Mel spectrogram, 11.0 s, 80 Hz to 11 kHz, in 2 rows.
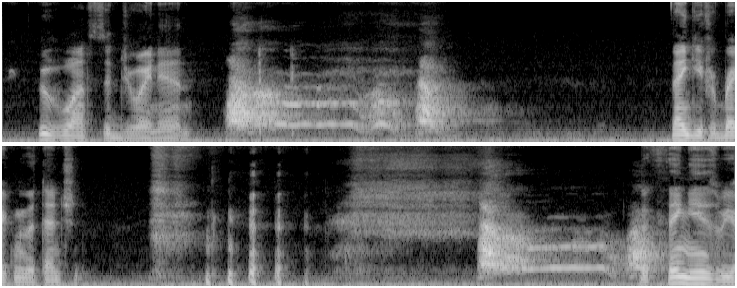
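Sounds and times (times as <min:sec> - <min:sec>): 
low rumble: 0:00.0 - 0:10.9
speech: 0:00.3 - 0:02.2, 0:05.0 - 0:08.3, 0:10.5 - 0:10.9
dog howling: 0:01.7 - 0:03.7, 0:09.1 - 0:10.5.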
